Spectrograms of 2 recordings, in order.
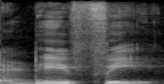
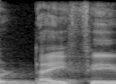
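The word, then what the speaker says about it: deify: Next is डी डी ई आई एफ आई, डीफी जिसको बोल सकते हैं, ठीक है, या कई लोग इसको डाइफी भी बोलते हैं, जो भी आपको ठीक लगे प्रोनाउंसिएशन आप वो फॉलो कर सकते हैं।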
